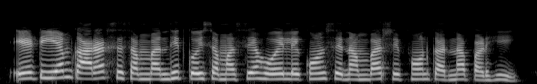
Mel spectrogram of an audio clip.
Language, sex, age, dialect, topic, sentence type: Chhattisgarhi, female, 18-24, Eastern, banking, question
